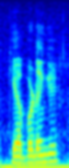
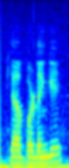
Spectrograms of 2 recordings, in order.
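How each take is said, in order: Both takes have the same delivery.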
